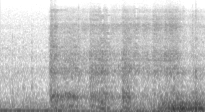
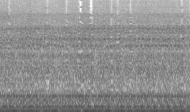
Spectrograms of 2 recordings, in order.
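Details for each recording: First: Salvage Scion FR-S, first start attempt with small fuel added, gauge still empty: long uneven cranking, engine half catching and stumbling before dying; hard start, likely fuel-starved, then runs. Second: Salvage Scion FR-S on first start after adding a little fuel: steady even low hum with no misses or knocks; smooth normal idle.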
